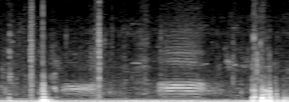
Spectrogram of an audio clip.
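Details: A crow gives two harsh, drawn-out caws about a second apart, over a steady low rumble with a couple of sharp knocks, heard during village work moving a hut in the Philippines.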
